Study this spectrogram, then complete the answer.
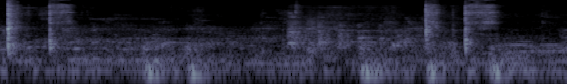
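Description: Spoon clinking and scraping against dishes during a milkfish (bangus) mukbang meal, a few sharp clinks and scrapes spread over a low murmur of background voices.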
